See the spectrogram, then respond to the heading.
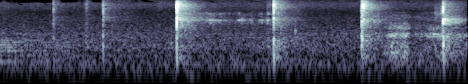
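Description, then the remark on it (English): A single person claps slowly and unevenly, a few sharp, crisp claps with a couple of softer ones between them, otherwise quiet, with no talking. “This is the longest standing ovation you've ever done”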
